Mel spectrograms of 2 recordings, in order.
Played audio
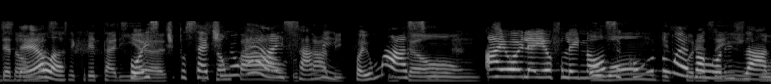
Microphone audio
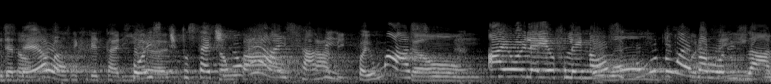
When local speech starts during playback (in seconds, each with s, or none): none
